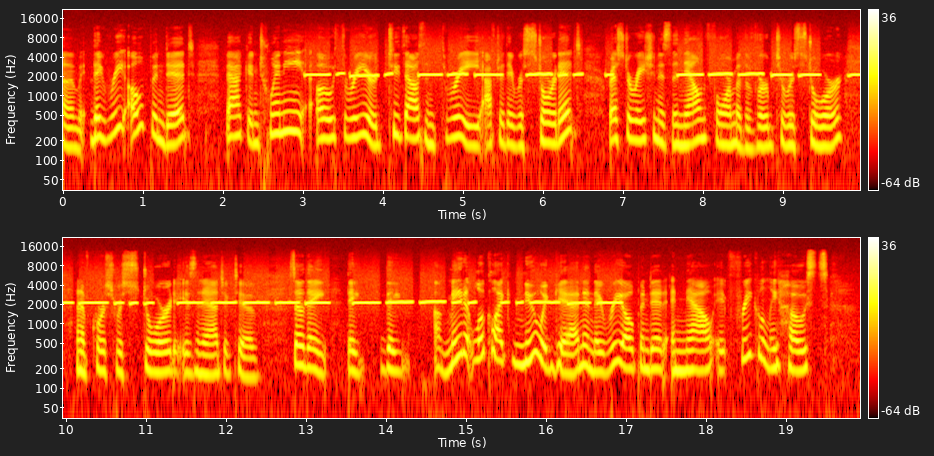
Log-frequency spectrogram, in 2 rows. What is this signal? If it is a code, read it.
Morse code, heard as a whistle, hand-sent with a straight key, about 13 wpm, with speech in English. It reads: CODE 07082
